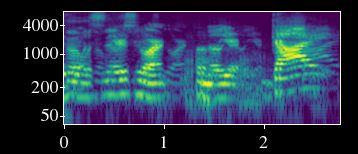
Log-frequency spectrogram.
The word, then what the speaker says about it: Gai: So I also want to clarify that for the listeners who aren't familiar, Gai, his name is spelled Gai, not like oh, you're a guy, G-U-Y.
